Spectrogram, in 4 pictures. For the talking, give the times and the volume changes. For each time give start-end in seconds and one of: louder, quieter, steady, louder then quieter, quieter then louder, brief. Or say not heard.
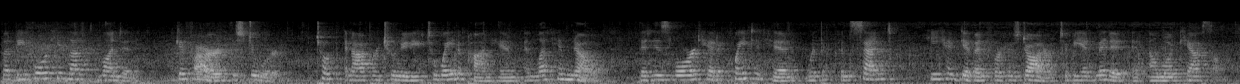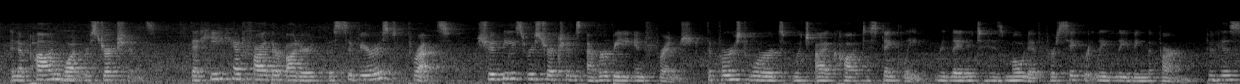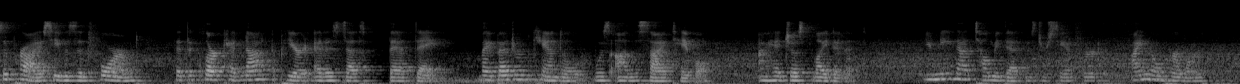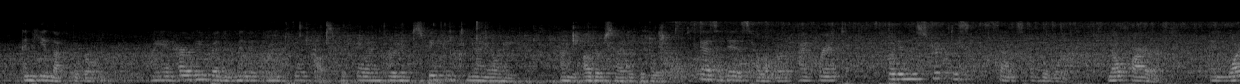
0.0-49.5 quieter.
